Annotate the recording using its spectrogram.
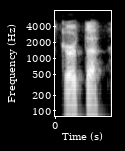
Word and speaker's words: Goethe: It looks like Goethe to me, but it's Goethe. G-O-E-T-H-E. There's no R in there, and yet it's pronounced as if there is an R in there.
